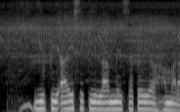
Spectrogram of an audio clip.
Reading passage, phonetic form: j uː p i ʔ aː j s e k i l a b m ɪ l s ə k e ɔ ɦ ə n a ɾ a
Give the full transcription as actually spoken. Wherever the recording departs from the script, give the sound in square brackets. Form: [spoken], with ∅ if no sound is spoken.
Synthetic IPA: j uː p i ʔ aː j s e k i l a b m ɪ l s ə k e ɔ ɦ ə [m] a ɾ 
